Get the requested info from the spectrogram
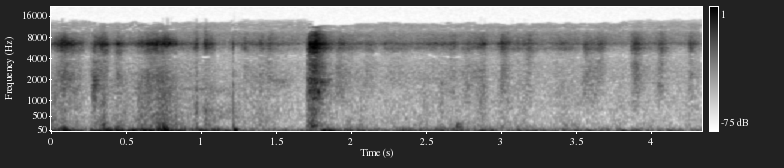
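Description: Movement and handling noise: low thuds and rustling, with a sharp click a little under two seconds in, then quieter small knocks.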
